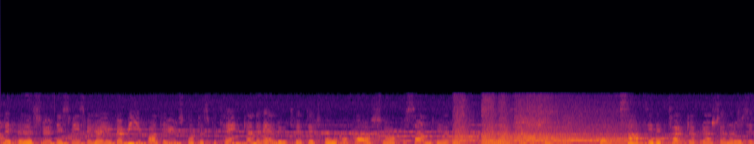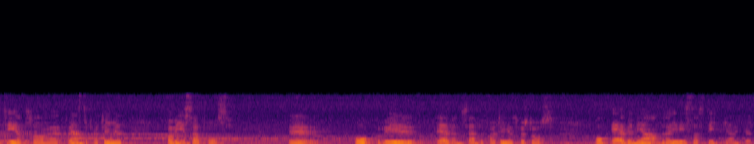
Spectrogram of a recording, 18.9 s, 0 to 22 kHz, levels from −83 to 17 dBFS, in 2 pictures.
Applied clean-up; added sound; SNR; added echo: none; Motor vehicle (road) / Siren; 7 dB; reverberation time 0.4 s.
